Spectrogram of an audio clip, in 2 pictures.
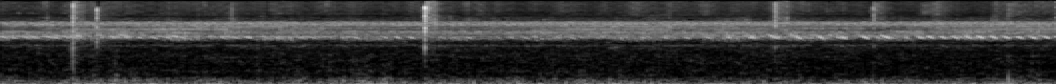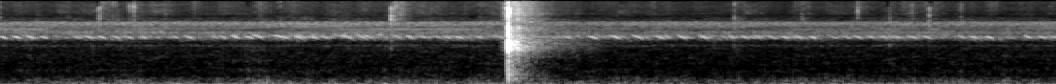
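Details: Grass insects chirping beside a crackling wood fire: a steady, high, shimmering insect chorus runs without a break throughout, with one sharp crack from the fire near the end and a low rumble underneath.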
